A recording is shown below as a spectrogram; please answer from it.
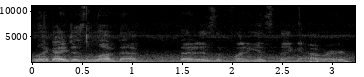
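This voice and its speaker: Expressive woman reading aloud, very noisy recording. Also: mid-range voice, normal speed. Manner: expressive, amused. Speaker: children's author reading own book. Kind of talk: storybook read-aloud. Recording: noisy recording with loud background noise.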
